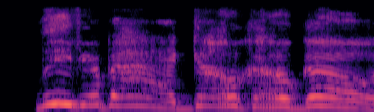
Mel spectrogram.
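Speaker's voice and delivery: loud, slow, spaced-out barked scream. Recalling airport security, quoting a woman who screamed at them: imitating a woman screaming. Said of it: "this woman was screaming at me like".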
